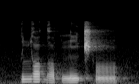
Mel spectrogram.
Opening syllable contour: high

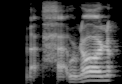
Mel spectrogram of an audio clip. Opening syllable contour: low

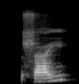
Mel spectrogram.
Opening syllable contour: rising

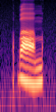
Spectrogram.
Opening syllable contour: low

